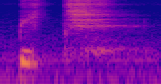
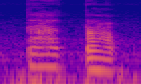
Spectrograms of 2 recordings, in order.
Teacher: Peach itu hembusan udaranya kuat · bunyi hambatnya diucapkan tanpa letupan kuat, contohnya kata tatap. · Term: aspirasi, pelepasan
